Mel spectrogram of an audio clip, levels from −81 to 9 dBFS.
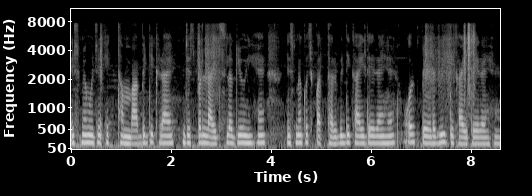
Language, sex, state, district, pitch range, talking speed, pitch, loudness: Hindi, female, Uttar Pradesh, Budaun, 165-180 Hz, 200 wpm, 170 Hz, -15 LUFS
